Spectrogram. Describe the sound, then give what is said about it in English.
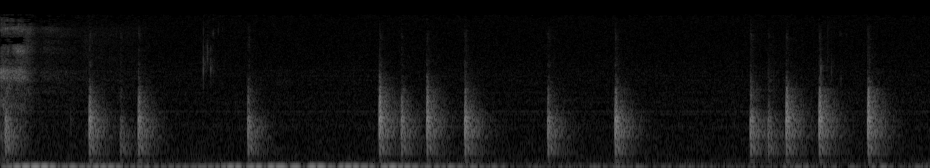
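A series of sharp knocks tapping out a Morse code message in irregular clusters, quick runs of three to five raps separated by short pauses, with no voices. “For those of you who don't know Morse, he just told you to go fuck yourself.”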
